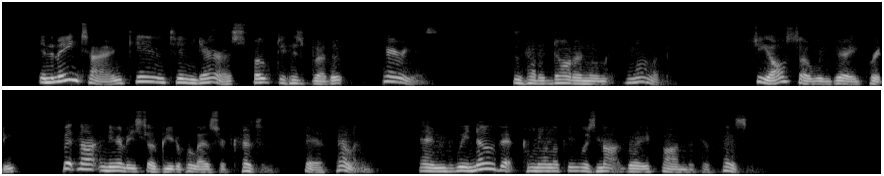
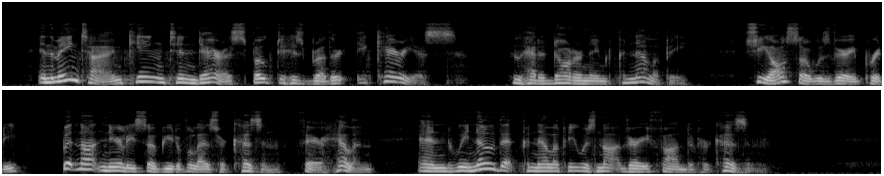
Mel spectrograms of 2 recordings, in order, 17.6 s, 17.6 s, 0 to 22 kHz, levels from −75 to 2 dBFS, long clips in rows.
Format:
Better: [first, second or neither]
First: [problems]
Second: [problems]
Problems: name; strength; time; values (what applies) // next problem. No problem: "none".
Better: second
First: noise reduction (neural mask model DeepFilterNet 3)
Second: none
